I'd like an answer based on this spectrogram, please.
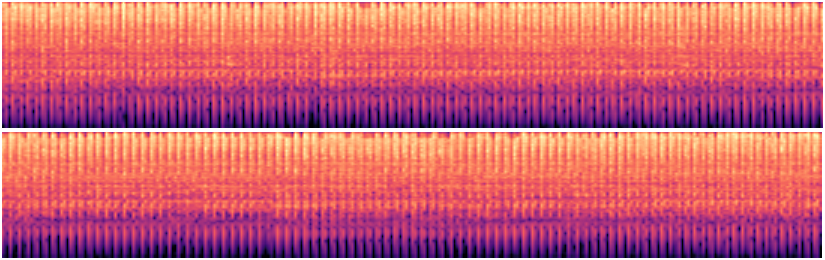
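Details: MTD Wizard lawn tractor small engine after spark plug change: quick, even firing pulses at steady speed, no misses or knocks; runs really good, owner suspects clutch or transaxle problem, shifters loose.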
